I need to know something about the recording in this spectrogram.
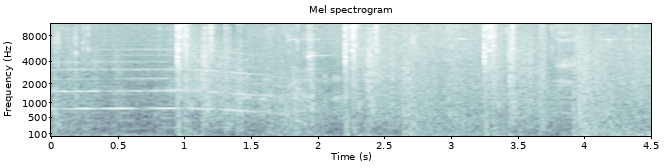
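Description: Pistol shots crack sharply, one after another.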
